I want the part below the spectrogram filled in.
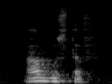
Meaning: genitive plural of а́вгуст (ávgust)
- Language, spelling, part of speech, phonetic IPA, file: Russian, августов, noun, [ˈavɡʊstəf], LL-Q7737 (rus)-августов.wav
